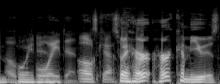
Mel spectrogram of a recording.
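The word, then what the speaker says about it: Boyden: How do you say that? So that's like a 20 minute drive. It's B O Y D E N. Bon.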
